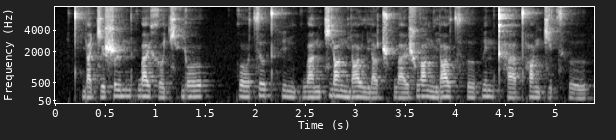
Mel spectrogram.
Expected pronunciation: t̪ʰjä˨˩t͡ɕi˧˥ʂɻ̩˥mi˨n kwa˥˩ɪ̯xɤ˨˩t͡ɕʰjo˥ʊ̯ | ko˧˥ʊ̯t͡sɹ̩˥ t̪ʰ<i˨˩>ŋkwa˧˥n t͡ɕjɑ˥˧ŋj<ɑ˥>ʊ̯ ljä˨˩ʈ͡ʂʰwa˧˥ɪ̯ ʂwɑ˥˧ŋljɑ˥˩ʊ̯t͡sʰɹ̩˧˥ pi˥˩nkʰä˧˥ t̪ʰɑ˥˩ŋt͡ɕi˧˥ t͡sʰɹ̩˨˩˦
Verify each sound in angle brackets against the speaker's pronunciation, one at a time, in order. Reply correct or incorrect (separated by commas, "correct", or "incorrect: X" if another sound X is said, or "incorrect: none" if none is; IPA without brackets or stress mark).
correct, incorrect: ɑ˥˩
